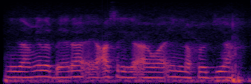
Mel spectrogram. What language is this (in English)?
Somali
